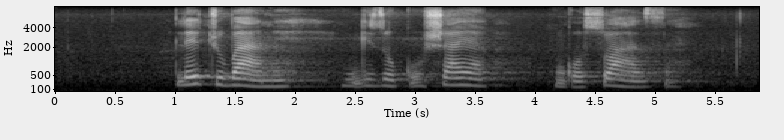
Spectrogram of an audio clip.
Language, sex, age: Zulu, female, 20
